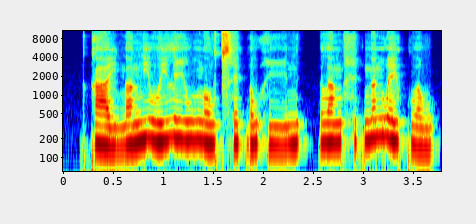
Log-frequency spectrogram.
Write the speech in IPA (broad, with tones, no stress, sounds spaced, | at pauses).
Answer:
k aː˨˩ j ŋ ɐ˨˥ ŋ j uː˨˥ j l iː˧ w ŋ o˨˥ w t͡sʰ ɪ˨ k̚ ɐ˧ w h iː˨˧ n | l ɐ˨˥ ŋ h ɪ˧ k̚ n̪ ɵ˥ n w e˧ j kʷ ɐ˨ w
